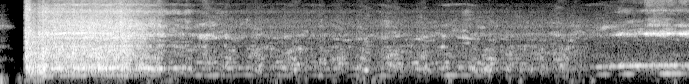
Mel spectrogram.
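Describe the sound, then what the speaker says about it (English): A blender whirs loudly as it mixes a thick frozen cocktail, starting with a sharp roar that drops to a steadier, grinding churn with rattling, then rises again near the end, close and continuous. "we're going to take our blender"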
